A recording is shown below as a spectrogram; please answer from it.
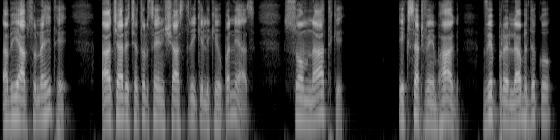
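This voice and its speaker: A man reading a novel aloud as narrator, in a measured, literary manner. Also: mid-range voice, no echo, studio quality. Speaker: audiobook narrator. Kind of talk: scripted narration.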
